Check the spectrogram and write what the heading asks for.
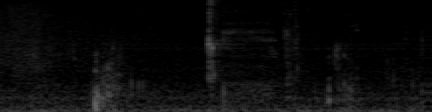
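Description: Quiet, faint swallowing and mouth sounds from people drinking shots, with a few small clicks.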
